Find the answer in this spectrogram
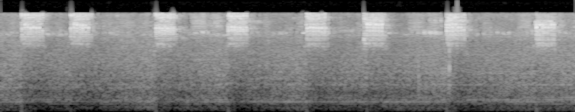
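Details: A nestling blue-winged warbler being fed in rehab gives very high, hissing-buzzy begging bursts, often in pairs, about twice a second over a faint hum.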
